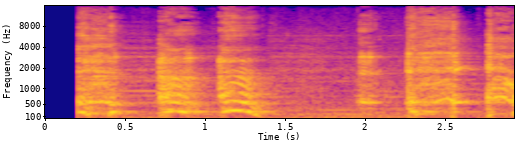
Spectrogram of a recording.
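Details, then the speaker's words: Adult man coughing again; his companion blames heavy smoking and eating fried food. "Ambean sampeyan iku lek rokokan ojo ngebes dikurangi rokoke lek ngene kan malih watuk maneh"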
